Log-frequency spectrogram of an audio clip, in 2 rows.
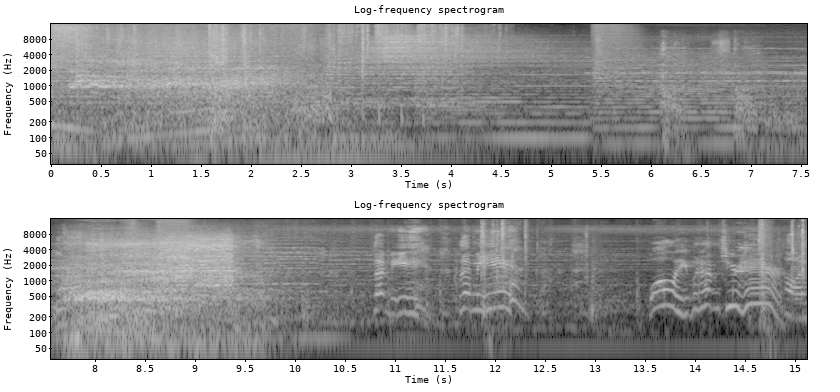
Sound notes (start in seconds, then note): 0.0 engine revs; 0.0 tires squeal; 1.3 car hits with heavy thud; 3.7 menacing, dark music; 7.5 Loki roars ferociously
